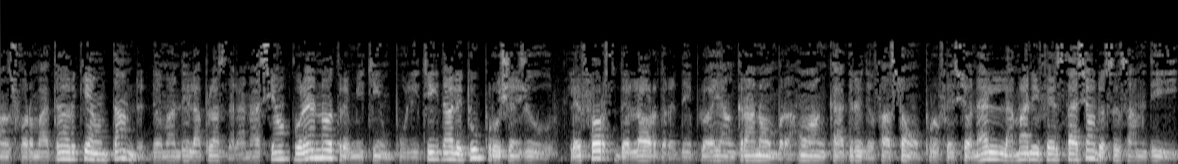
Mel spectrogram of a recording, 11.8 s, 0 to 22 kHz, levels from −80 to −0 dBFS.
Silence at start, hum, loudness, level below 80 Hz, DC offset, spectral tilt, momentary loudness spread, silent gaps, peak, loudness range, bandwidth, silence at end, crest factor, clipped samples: 0 s; none; -20 LUFS; -60 dBFS; under 0.1%; -6 dB/octave; 9 LU; none; -4 dBFS; 2 LU; 8 kHz; 0 s; 16 dB; under 0.1%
